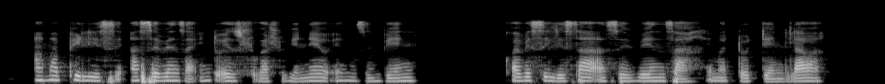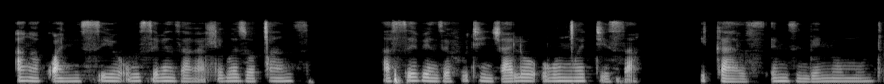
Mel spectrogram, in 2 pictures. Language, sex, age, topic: North Ndebele, female, 25-35, health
